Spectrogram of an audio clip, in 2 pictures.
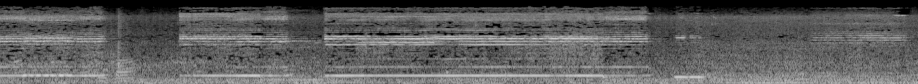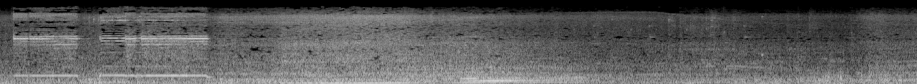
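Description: Vehicle horn honking in four long, steady blasts over the first eleven seconds of street traffic, followed by the low rumble of a vehicle on the move.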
